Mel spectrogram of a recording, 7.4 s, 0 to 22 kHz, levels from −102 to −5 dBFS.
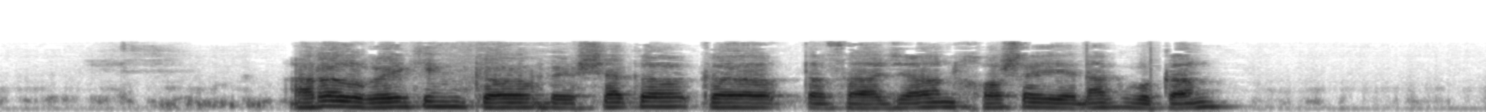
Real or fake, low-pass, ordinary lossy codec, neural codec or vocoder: fake; 5.4 kHz; MP3, 24 kbps; codec, 16 kHz, 8 kbps, FreqCodec, smaller model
